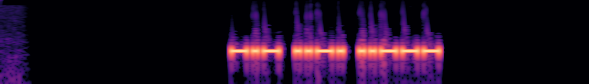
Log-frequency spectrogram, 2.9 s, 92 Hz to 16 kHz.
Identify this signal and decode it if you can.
Morse code, heard as a keyed tone, about 46 wpm, 700 Hz. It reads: KF2
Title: USA Call Sign Prefixes - 45wpm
